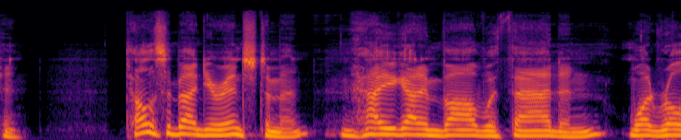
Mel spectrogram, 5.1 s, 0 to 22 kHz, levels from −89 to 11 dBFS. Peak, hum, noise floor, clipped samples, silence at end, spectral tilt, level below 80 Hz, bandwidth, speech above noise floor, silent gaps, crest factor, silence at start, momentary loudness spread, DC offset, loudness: -4 dBFS; none; -60 dBFS; under 0.1%; 0 s; -6.5 dB/octave; -52 dBFS; 14 kHz; 47 dB; none; 12 dB; 0 s; 7 LU; under 0.1%; -14 LUFS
